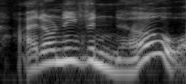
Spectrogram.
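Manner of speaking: loud, high burst of disbelief; amazed exclamation. Retold or imitated. Answering tearful fans, a loud amazed burst. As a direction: blurt it out, stunned and thrilled.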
